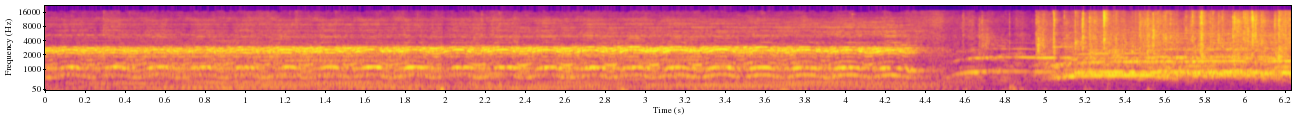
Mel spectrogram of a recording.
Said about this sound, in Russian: Зрители оценили, встретили и проводили артиста бурными и продолжительными овациями.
